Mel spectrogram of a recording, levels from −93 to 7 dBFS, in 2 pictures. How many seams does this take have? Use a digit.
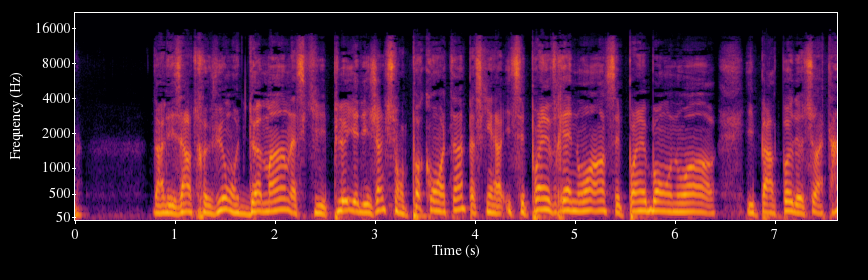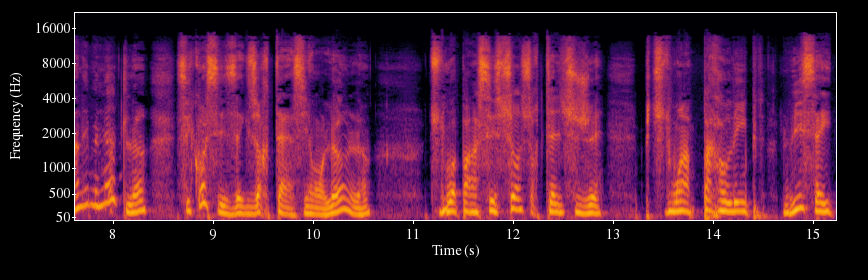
0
